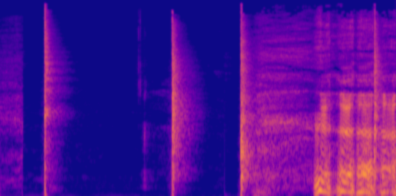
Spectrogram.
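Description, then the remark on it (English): Three sharp, loud hand claps spaced roughly a second apart, each trailing off with a short ring, followed by a dense, rustling wash of noise. “You hear a clapping from behind you.”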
